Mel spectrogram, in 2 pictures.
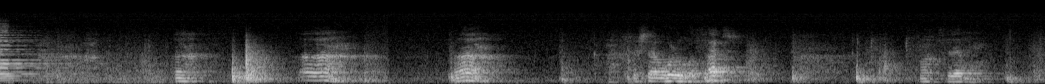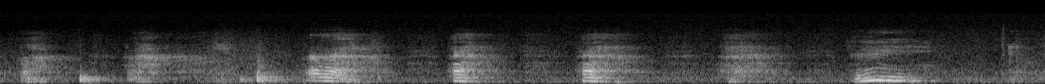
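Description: A man talks to himself, close by.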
